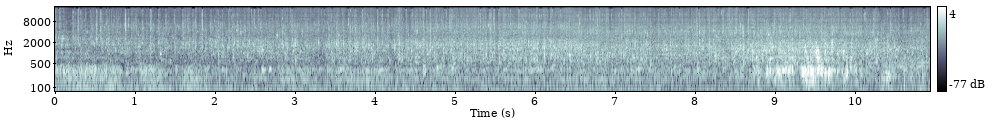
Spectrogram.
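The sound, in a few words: flush of a 1961 Standard Cadet vintage toilet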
